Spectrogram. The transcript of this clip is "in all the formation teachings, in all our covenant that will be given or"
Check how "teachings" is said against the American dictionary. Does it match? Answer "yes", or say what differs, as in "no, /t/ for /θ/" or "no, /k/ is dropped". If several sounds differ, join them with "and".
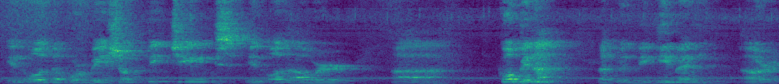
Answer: no, /s/ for /z/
